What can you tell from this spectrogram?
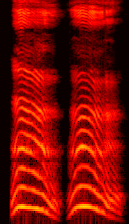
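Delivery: high, loud owl hoot. Retold or imitated. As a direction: hoot loudly like an owl coming closer. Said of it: "and it's louder".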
